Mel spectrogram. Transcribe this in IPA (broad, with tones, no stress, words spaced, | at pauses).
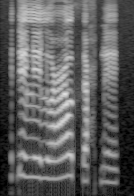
ɗe˥ le˧lo˧ʕɔ˥ θɘ˩ħɓẽ˩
